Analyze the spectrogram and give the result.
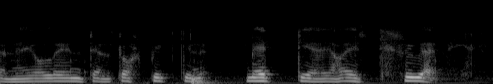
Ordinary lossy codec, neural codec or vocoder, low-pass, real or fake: none; none; 14.4 kHz; real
